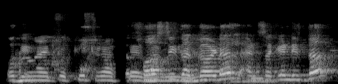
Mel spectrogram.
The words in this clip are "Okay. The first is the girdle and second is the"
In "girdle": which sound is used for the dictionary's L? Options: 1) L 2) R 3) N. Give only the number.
1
